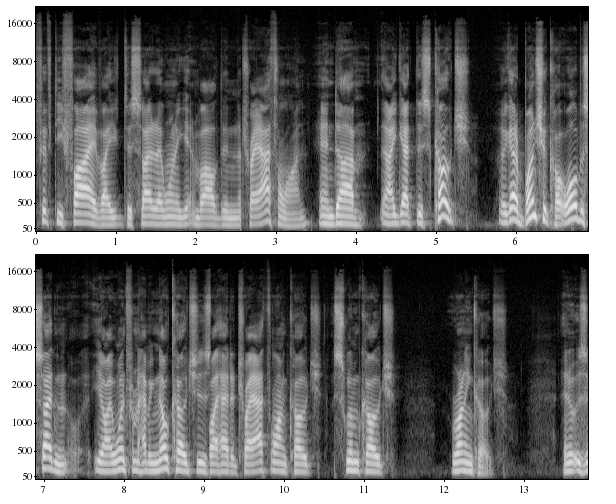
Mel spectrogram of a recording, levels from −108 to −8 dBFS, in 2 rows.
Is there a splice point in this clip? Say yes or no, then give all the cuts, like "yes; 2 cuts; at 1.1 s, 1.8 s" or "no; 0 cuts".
yes; 4 cuts; at 2.6 s, 3.4 s, 9.1 s, 10.5 s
